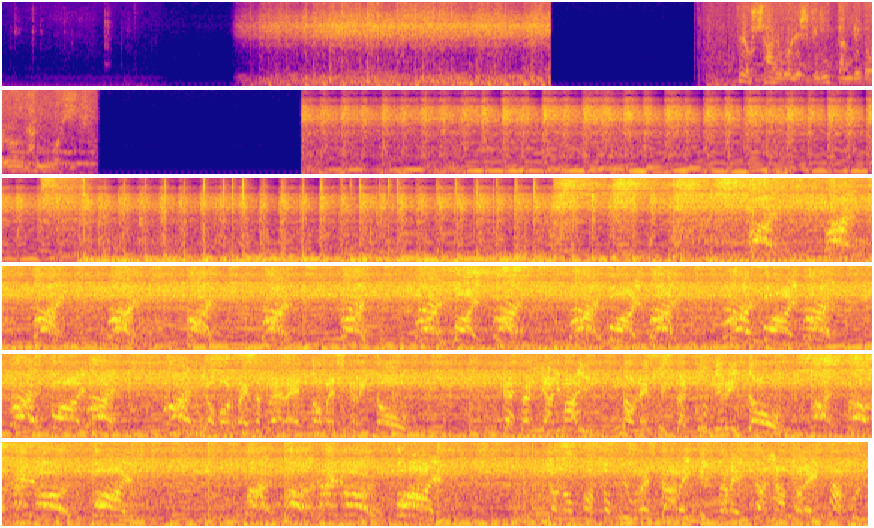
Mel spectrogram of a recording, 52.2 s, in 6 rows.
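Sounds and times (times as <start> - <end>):
loud distorted guitars: 2.3 - 5.5, 6.9 - 9.7, 11.7 - 52.1
driving drums: 2.4 - 5.5, 17.8 - 52.1
punk rock song by an Italian band: 2.4 - 5.5, 11.7 - 52.1
speech: 7.4 - 9.6
shouted vocals: 24.8 - 38.9, 39.8 - 45.0, 45.8 - 48.1.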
